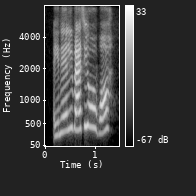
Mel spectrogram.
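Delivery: high, loud impatient shout. Retelling shouting from a ship cabin to someone in the bathroom: retelling a shout. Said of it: "I just shout out".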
